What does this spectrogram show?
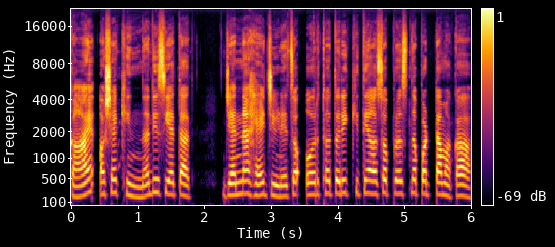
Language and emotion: Goan Konkani, sad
